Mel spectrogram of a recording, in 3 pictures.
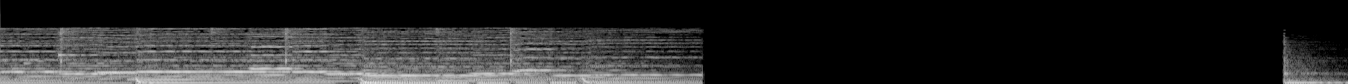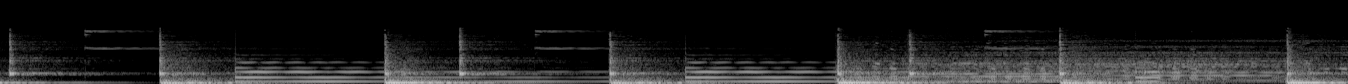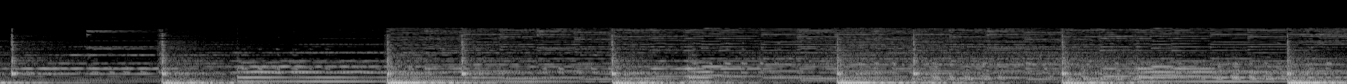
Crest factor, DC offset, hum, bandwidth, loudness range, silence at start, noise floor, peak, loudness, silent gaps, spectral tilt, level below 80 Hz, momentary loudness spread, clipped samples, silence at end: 20 dB; under 0.1%; none; 5.8 kHz; 15 LU; 0 s; -51 dBFS; 0 dBFS; -21 LUFS; 7.07-12.70 s; -9.5 dB/octave; -26 dBFS; 20 LU; under 0.1%; 0 s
